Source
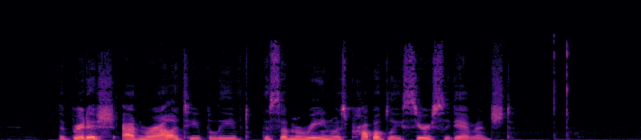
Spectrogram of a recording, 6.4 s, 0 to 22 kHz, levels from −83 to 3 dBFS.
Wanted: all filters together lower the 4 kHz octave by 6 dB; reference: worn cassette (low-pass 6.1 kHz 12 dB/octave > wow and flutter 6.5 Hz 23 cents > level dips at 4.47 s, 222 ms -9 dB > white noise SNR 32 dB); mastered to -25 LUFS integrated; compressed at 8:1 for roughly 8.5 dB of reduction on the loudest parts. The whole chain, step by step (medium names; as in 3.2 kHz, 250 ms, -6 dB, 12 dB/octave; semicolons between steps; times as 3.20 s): peaking EQ 4 kHz -6.5 dB; compression 8:1, threshold -27 dBFS; low-pass 6.1 kHz 12 dB/octave; wow and flutter 6.5 Hz 23 cents; level dips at 4.47 s, 222 ms -9 dB; white noise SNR 32 dB; trim +9.5 dB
